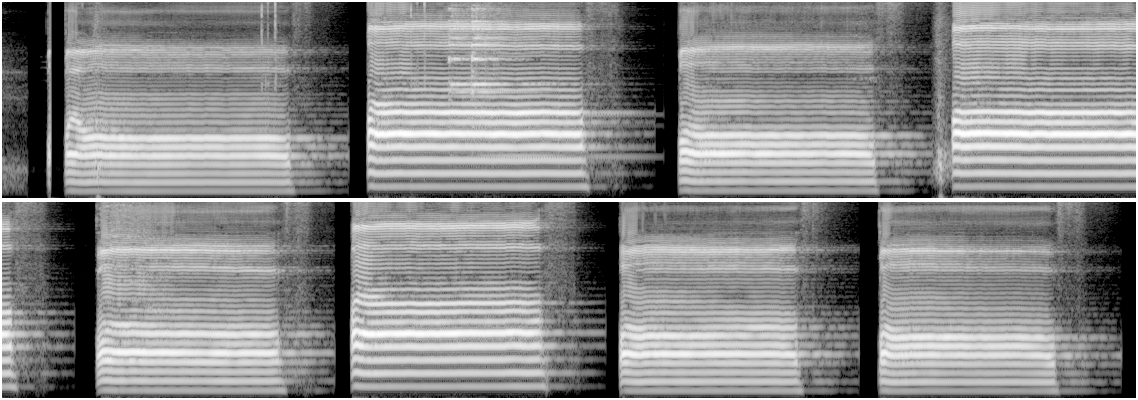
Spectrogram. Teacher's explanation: আবার বলি, জিহ্বার গোড়া বরাবর উপরের তালুর সঙ্গে লাগাইয়া ২ নোক্তাওয়ালা কফ। জিহ্বার গোড়া বরাবর উপরের তালুর সাথে লাগিয়া কফ উচ্চারণ করিতে হবে। কফ قاف কফ قاف কফ قاف কফ কফ।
